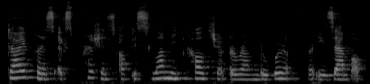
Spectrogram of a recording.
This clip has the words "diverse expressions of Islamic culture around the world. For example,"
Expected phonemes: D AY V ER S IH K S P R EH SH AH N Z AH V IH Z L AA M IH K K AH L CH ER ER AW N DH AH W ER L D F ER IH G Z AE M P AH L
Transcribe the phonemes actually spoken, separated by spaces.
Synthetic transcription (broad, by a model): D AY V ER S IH K S P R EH SH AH N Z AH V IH S L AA M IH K K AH L CH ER ER AW N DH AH W ER L D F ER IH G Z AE M P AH L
